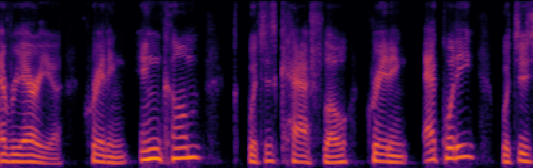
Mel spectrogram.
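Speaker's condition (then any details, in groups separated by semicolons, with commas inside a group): No condition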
